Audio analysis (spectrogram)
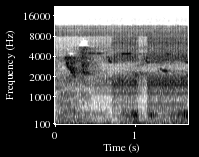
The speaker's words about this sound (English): And we got bird songs on in the background. This is the Sleep Sounds ambience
